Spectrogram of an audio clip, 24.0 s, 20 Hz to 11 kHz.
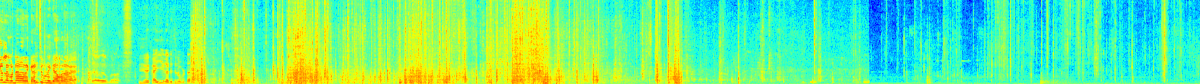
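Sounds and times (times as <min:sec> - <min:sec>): crab shells clicking and scraping: 0:17.5 - 0:24.0.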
